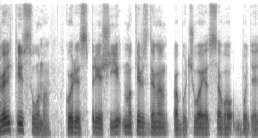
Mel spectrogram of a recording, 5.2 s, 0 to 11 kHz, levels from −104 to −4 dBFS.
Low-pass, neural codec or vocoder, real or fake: 9.9 kHz; codec, 24 kHz, 0.9 kbps, WavTokenizer, small release; fake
